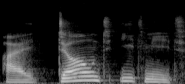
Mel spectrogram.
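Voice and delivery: very slow, stressing don't; slow correct form. Shown as a demonstration. Teacher modelling the negative for learners, slow. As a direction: lay out don't slowly. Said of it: "باید از کمکی استفاده بکنیم".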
